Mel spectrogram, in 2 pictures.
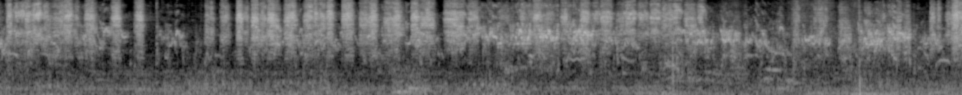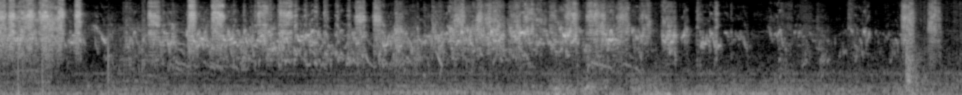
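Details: A colony of Australian budgies in an aviary, a continuous wall of high chirps, squawks and warbling chatter from many birds, swelling louder around the middle and easing slightly toward the end.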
